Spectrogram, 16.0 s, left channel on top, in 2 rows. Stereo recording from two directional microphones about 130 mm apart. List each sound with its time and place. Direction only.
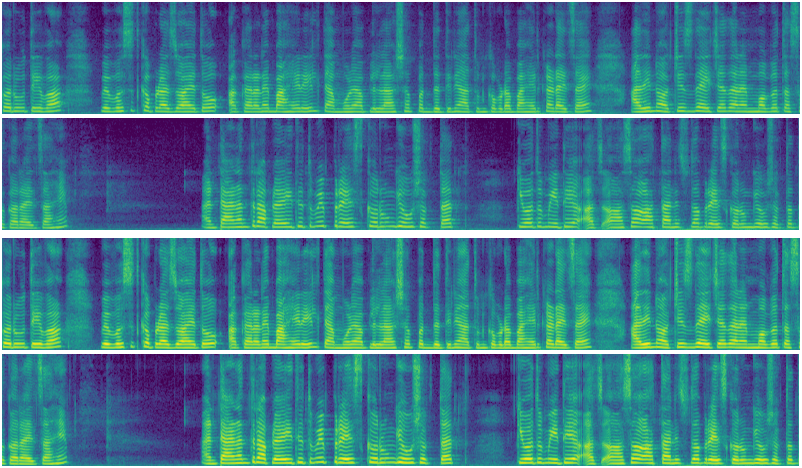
0.0 s speech: 20° right (ahead or behind)
9.9 s speech: 30° right (ahead or behind)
